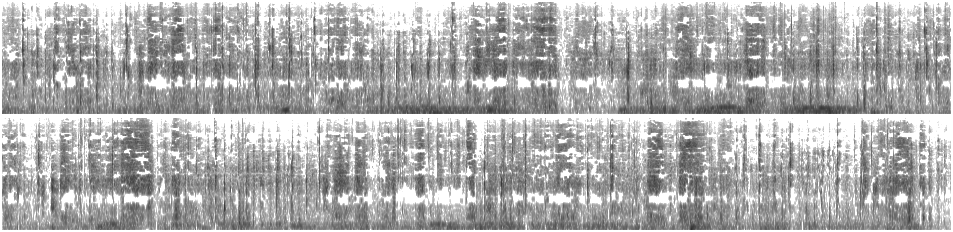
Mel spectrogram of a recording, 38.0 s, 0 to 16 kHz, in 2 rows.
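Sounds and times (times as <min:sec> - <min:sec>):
wet chewing and smacking: 0:00.0 - 0:37.9.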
